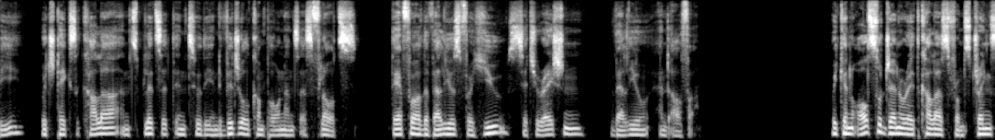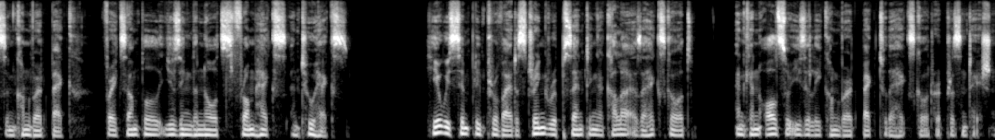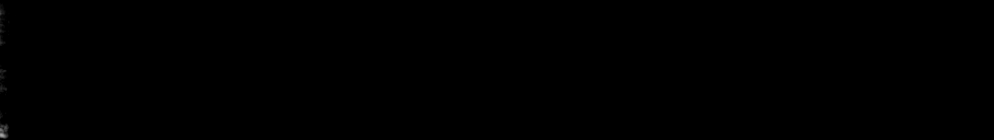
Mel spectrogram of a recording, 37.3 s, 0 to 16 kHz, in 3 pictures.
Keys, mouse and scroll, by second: 0.0 drag, 0.8-2.7 drag, 3.2 click, 3.7 click, 4.9-5.7 middle drag, 5.7 click, 6.1-6.8 middle drag, 6.8 click, 7.8-8.6 middle drag, 8.6-9.1 drag, 9.1-11.0 middle drag, 11.0 drag, 11.3-12.6 right drag, 12.6 click, 17.3 Return, 18.5-19.3 drag, 19.3-19.9 middle drag, 19.9-22.1 drag, 22.1 click, 22.8-25.3 drag, 25.3-26.7 middle drag, 26.7-28.9 drag, 28.9 Return, 29.9-33.6 drag, 33.6 middle click, 34.2-37.1 drag.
